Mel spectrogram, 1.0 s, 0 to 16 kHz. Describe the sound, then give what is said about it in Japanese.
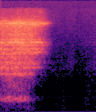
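A deep inhalation during zazen meditation: one soft, airy intake of breath lasting about half a second, then silence. “それでは深呼吸3回します。大きく吸います。”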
